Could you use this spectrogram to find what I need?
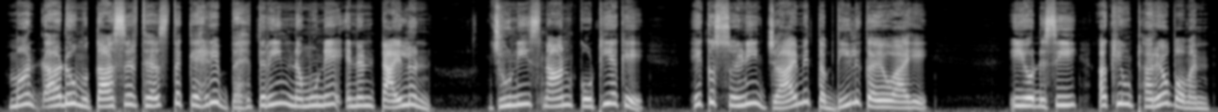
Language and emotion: Sindhi, happy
